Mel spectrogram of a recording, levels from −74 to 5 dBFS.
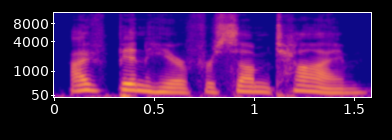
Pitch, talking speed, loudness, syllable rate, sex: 155 Hz, 225 wpm, -19 LUFS, 5.7 syllables/s, male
